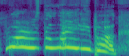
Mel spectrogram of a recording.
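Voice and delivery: high, loud demand for the Ladybug; outraged shout. Acted. Shark host demands the missing Ladybug, outraged shout.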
